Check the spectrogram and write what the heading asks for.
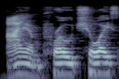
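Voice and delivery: slow, loud, firm statement; emphatic and deliberate. Real, not acted. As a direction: plant each word firmly. Emphatic declaration.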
